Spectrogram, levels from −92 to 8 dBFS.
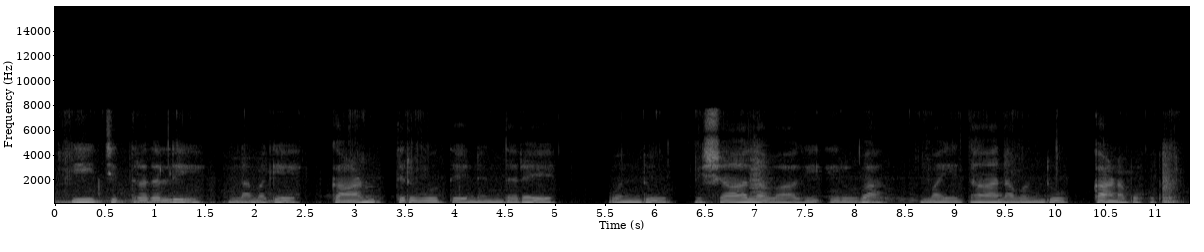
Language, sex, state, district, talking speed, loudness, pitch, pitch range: Kannada, female, Karnataka, Mysore, 65 wpm, -50 LUFS, 170 Hz, 165-180 Hz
